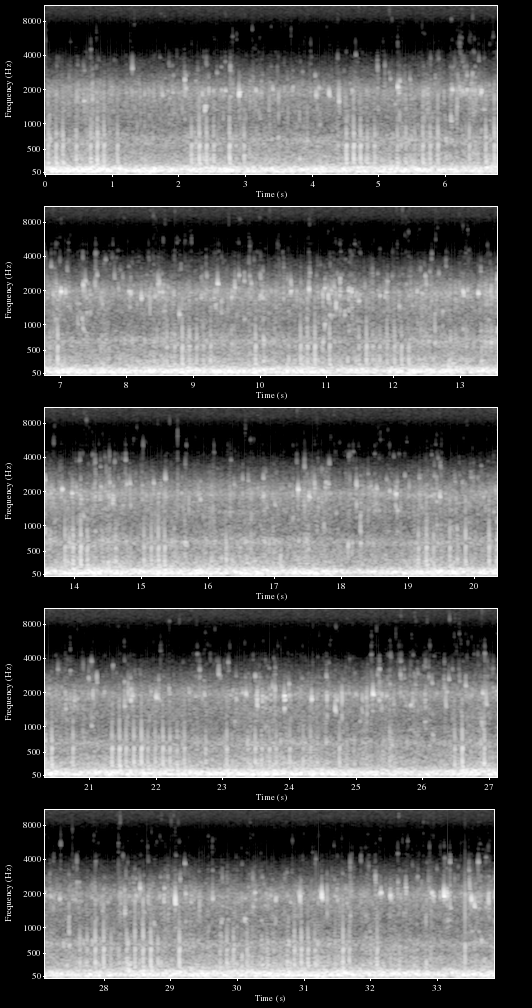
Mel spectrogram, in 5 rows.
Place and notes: Utena, Lithuania, flooded river underwater
hydrophone in flooded river
Utenos apskritis, Lietuva, 13 March 2021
